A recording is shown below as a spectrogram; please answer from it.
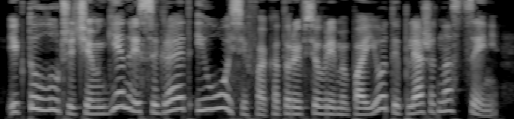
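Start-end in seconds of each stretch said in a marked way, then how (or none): none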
